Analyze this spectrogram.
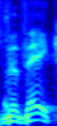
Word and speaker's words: Vivek: I often open up, I say, my name's Vivek, it rhymes with cake.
